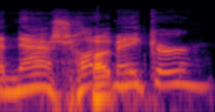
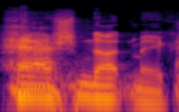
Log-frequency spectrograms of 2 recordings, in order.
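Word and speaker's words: Nash Hutmacher: maker I tried you I tried to get you to say Hut hash nut maker hash nut maker no I did not it was Nat hush maker three-time wrestling High School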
